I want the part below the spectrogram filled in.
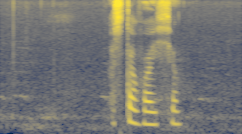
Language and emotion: Russian, neutral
